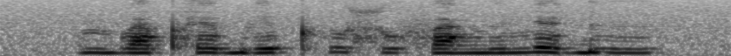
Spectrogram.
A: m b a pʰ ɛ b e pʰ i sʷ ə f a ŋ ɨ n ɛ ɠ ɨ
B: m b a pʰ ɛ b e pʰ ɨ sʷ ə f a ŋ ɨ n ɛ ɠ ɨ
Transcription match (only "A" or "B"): B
